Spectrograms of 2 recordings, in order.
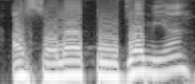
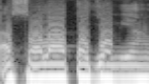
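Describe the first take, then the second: First: The first word ends in a u vowel. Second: The first word ends in an a vowel. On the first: "juga boleh" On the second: "boleh dibaca tu, boleh dibaca tak"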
